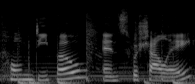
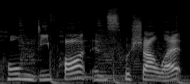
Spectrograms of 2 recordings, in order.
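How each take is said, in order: First: The final T sounds are left silent. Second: The final T sounds are clearly pronounced. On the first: The speaker calls it right. "there's a silent T at the end of both of them" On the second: The speaker calls it wrong. "Guess who pronounced them"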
